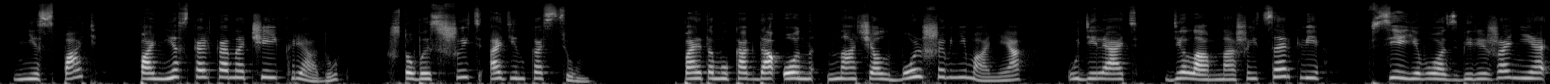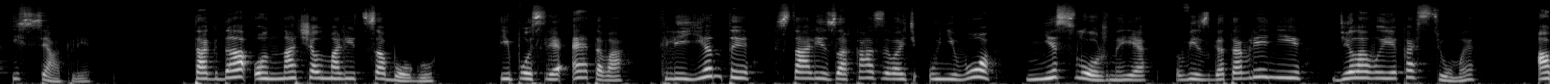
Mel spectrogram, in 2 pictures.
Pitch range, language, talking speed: 225-295 Hz, Russian, 85 wpm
